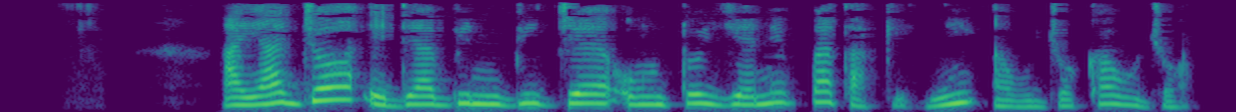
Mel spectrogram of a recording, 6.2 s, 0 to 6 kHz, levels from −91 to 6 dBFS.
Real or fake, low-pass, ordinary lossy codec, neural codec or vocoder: real; 5.4 kHz; MP3, 32 kbps; none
